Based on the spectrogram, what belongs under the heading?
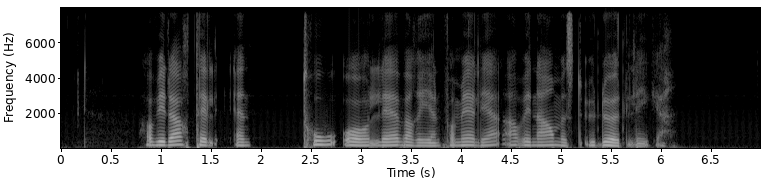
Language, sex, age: Norwegian, female, 38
